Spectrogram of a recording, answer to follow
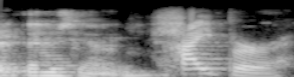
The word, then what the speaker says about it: hypertension: And make sure that you're pronouncing your H's. So instead of saying hypertension, it's going to be Hypertension. hypertension. Hypertension. Okay. Give me a good R there as well. Instead of saying hyper. Hypertension. Hypertension.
